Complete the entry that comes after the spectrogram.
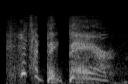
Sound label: big bear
